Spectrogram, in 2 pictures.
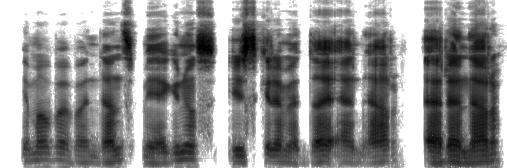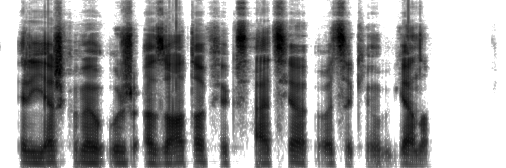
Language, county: Lithuanian, Klaipėda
